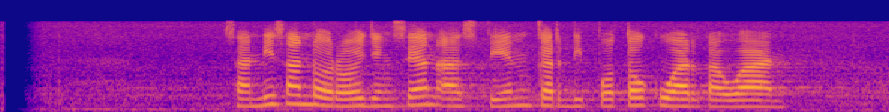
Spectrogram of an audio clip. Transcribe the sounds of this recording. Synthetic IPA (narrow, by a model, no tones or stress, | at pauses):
sandisandɔɾɔd͡ʒɨŋsɛanast̪inkɨrdipɔt̪ɔkuwart̪awan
